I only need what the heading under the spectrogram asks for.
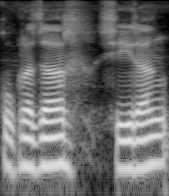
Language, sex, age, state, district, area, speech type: Bodo, male, 60+, Assam, Baksa, rural, spontaneous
